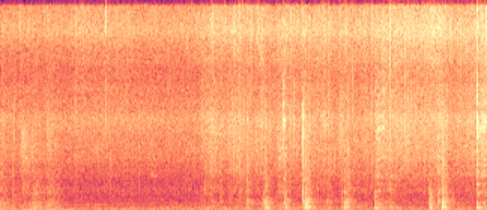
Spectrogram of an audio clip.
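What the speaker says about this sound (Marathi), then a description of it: "मीठ आता एकजीव करून घेऊ मस्त।" Salt being stirred into a potato paratha filling in a pan, a spoon scraping and turning the mash in steady strokes over a soft sizzle, the scrapes growing louder and more frequent toward the end.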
